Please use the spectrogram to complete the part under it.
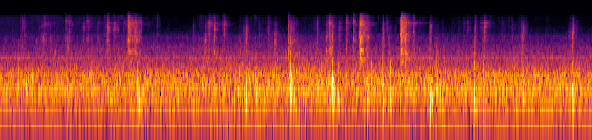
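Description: Footsteps clatter on metal stairs.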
